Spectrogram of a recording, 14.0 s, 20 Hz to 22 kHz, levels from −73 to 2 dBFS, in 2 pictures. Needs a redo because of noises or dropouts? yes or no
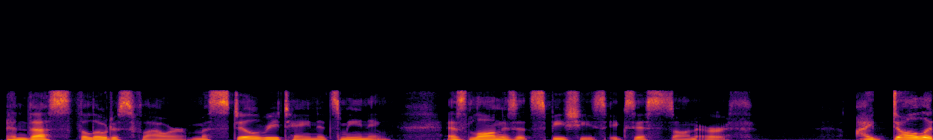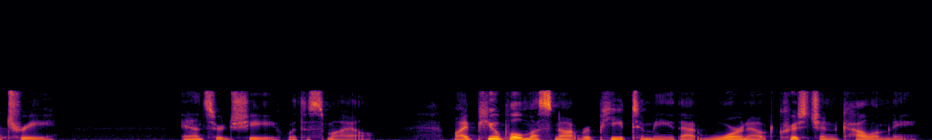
no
